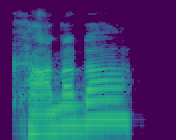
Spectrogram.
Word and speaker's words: Kannada: But for Karnataka, in the books, it says their main language, at least, is pronounced Kannada. – Yes, exactly. Oh, you got it spot Okay. – on.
